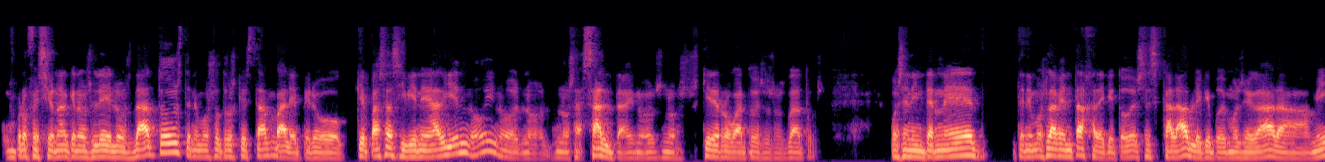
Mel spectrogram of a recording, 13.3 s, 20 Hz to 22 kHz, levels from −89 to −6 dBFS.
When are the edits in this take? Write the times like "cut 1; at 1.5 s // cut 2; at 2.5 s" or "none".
none

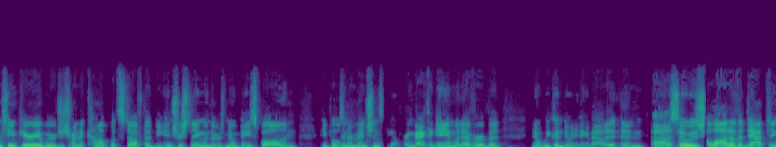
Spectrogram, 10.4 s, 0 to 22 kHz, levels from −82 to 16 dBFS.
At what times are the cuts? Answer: cut 1; at 4.5 s // cut 2; at 5.1 s // cut 3; at 8.6 s // cut 4; at 9.4 s

